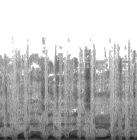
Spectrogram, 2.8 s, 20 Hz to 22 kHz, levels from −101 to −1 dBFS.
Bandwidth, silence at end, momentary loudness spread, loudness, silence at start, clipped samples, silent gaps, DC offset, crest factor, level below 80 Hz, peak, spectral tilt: 14 kHz; 0 s; 4 LU; -18 LUFS; 0 s; under 0.1%; none; under 0.1%; 14 dB; -38 dBFS; -4 dBFS; -5.5 dB/octave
